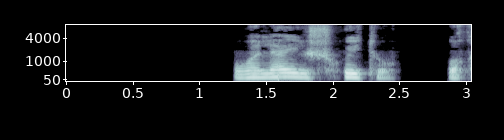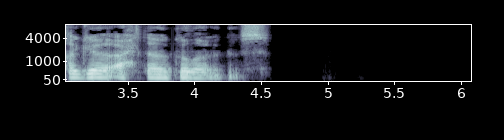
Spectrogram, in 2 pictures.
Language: Abaza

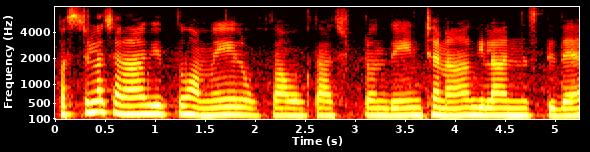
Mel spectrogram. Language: Kannada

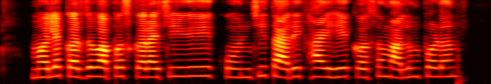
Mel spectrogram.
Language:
Marathi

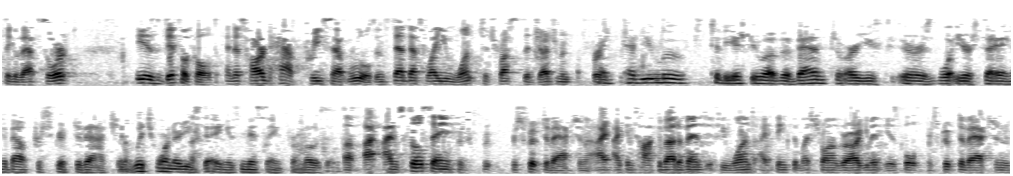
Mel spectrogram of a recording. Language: English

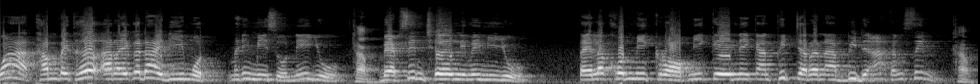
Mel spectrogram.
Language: Thai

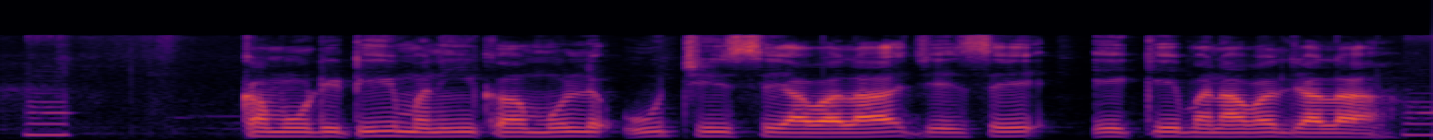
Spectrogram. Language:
Bhojpuri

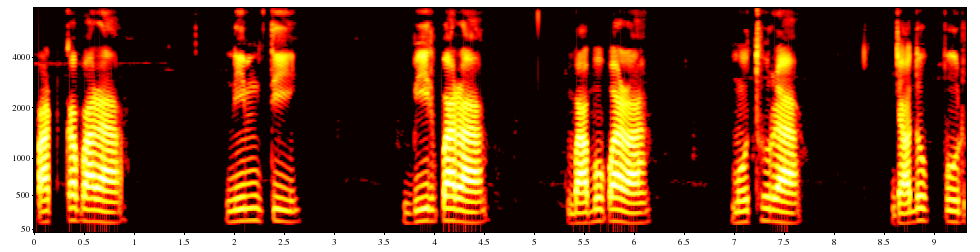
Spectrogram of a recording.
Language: Bangla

